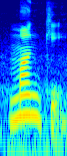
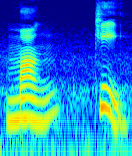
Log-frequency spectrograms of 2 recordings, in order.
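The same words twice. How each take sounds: First: Said in the usual way. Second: "monkey" stretched out slowly, syllable by syllable; slow model word. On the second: Shown as a demonstration. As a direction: say it slowly so kids can copy. (धीरे-धीरे खींचकर "monkey") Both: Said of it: "listen to your teacher and say the following word".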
